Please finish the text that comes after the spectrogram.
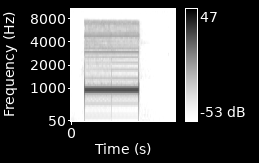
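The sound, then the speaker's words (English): A single steady censor bleep, a pure electronic tone held for about two-thirds of a second, loud and clean with abrupt start and stop, covering a spoken Square username. “I don't think if you think we have to bleep this out, we can bleep it out.”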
